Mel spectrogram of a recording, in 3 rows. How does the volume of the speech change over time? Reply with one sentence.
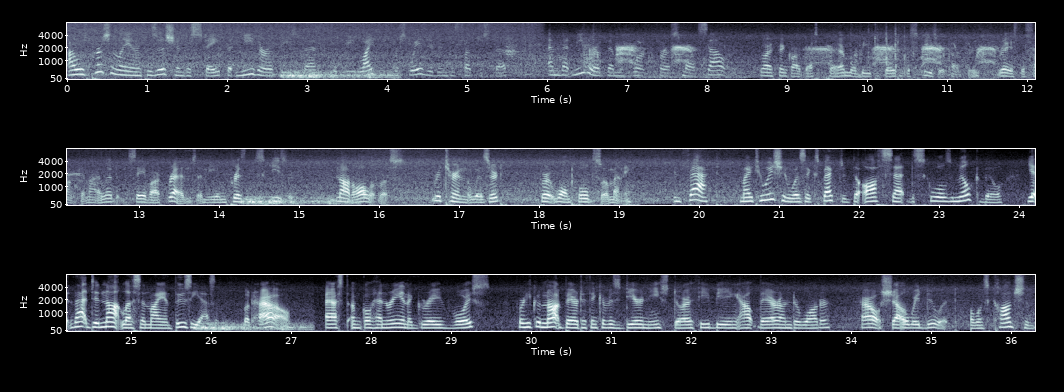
The volume of the speech goes up.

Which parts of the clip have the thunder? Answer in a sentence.
The thunder can be heard from 2.6 to 4.2 s, from 14.2 to 15.8 s and from 25.8 to 27.3 s.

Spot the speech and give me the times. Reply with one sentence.
The speech can be heard from 0.0 to 36.2 s.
